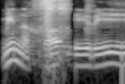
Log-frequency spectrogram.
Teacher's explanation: nun sukun bertemu dengan huruf kha, bacaan izhar dibaca jelas.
